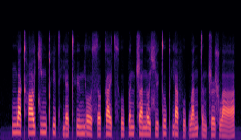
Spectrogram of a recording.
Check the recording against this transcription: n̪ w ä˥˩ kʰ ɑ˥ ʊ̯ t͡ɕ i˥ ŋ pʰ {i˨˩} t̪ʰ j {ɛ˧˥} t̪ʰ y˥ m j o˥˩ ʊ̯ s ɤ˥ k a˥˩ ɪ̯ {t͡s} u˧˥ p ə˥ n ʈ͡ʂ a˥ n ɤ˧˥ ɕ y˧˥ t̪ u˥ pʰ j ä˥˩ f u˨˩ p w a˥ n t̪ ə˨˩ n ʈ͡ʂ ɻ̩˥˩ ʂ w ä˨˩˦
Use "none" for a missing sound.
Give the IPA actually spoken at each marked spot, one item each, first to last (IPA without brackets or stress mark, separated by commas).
i˥˩, ɛ˧˥, t͡sʰ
